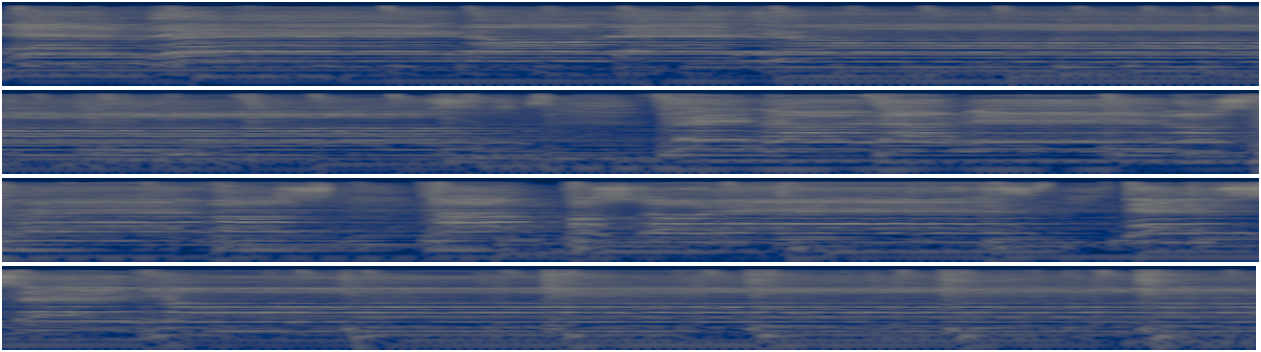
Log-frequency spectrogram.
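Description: A choir of men's and women's voices singing a slow devotional hymn with guitar accompaniment, the notes held long with a slight waver.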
